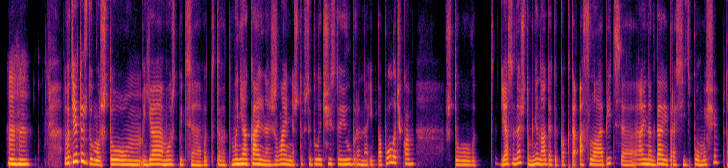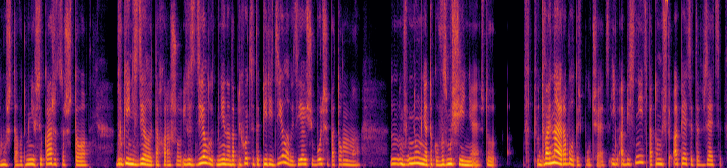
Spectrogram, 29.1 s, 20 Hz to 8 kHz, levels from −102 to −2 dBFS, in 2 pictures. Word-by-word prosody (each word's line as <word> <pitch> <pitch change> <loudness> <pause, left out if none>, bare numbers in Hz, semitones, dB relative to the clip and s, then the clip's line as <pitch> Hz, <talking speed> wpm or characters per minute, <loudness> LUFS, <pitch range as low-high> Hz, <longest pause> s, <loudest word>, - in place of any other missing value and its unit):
Мгм. 220 -1 +6 0.6
Ну 240 - 0
вот, 280 +3 +4
я 345 +1 +9
тоже 345 -5 +5
думаю, 205 -5 +1
что, 205 +2 +2
м, 195 -2 +1
я, 215 +2 +2
может 200 -1 +1
быть 200 -1 -6 0.3
Вот 180 0 -8
это 205 -1 -3
вот 180 +1 -6
маниакальное 220 -2 +4
желание, 200 0 -1
чтобы 200 +3 -12
всё 225 -2 -6
было 215 0 -2
чисто 225 +1 -4
и 210 0 +1
убрано, 210 -3 -2
и 195 +1 -7
по 195 0 -6
полочкам, 235 -2 -2 0.6
что, 195 -2 -4
вот, 180 -1 -9 0.4
я 205 +3 +1
осознаю, 235 +5 -1
что 260 -8 -7
мне 200 +4 +2
надо 210 -1 0
это 200 0 -8
как-то 190 0 -7
ослабить, 200 +4 -2
э, 195 - -4
а 215 +5 -3
иногда 220 0 +3
и 205 - 0
просить 190 -2 -7
помощи. 200 +8 -3
Потому 200 0 -3
что, 190 +1 -8
вот, 185 +1 -9
мне 215 0 +2
всё 215 +2 -4
кажется, 220 -2 -2
что 180 -1 -4 0.5
другие 220 +3 +3
не 220 - +7
сделают 200 -3 +3
так 185 -1 -5
хорошо 185 +1 -5
или 210 +2 0
сделают, 220 +1 +2
мне 215 +3 +3
иногда 205 -2 +2
приходится 220 +2 -4
это 210 - -4
переделывать, 215 0 -1
и - - 0
я 220 - +4
еще 215 -1 -3
больше 220 +2 -3
потом, 190 -2 -6 0.6
ну, 230 0 0
в 200 0 0
ну, 250 +3 +4
у - - +5
меня 210 -4 +5
такое 190 -2 -4
возмущение, 195 -4 +2
что, 175 0 -6 0.5
ф - - -15
двойная 245 +5 +7
работа, 225 -2 0
то 175 - -7
есть, 175 - -16
получается. 90 - -11
Им 220 -1 -4
объяснить, 220 +9 -4
потом 225 +4 -2
еще 220 - -4
опять 225 +1 -3
это 195 - -8
взять, 195 +2 -6
210 Hz, 175 wpm, -23 LUFS, 195-225 Hz, 0.6 s, я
